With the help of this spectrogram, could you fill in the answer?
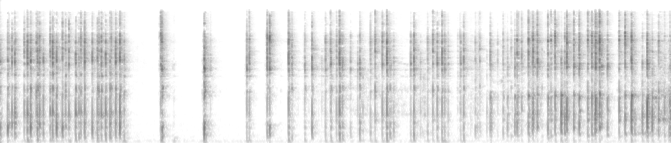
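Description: Long nails scratch and tap the lid, sides and inside of a small, open, varnished wooden box. A rapid run of dry, bright clicks and scrapes breaks off into a short near-silence with a few isolated taps, then picks back up into dense, quick tapping until the end.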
